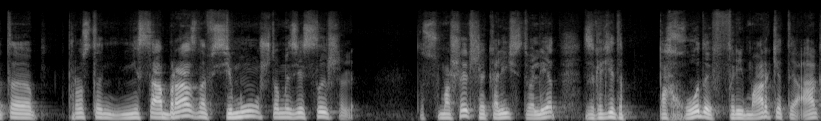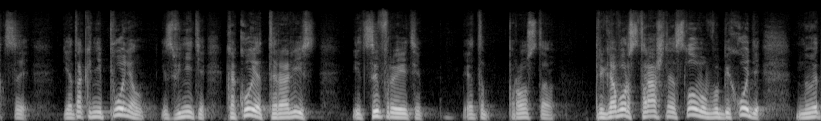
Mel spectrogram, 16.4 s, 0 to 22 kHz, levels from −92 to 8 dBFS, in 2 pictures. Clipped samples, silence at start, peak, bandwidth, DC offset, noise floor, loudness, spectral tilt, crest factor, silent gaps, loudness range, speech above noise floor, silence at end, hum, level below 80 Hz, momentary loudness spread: under 0.1%; 0 s; -4 dBFS; 14.5 kHz; under 0.1%; -65 dBFS; -22 LUFS; -7.5 dB/octave; 16 dB; none; 3 LU; 44 dB; 0 s; none; -60 dBFS; 13 LU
